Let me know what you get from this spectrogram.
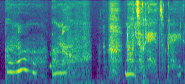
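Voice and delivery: put-on high, babying oh no, teasing pout; mock pity. Woman teasing the date she just slapped, mock pout. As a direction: coo it like pitying a toddler.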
